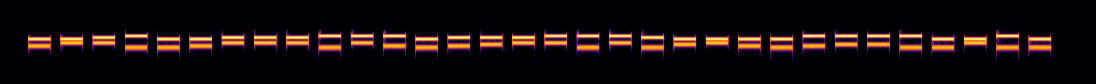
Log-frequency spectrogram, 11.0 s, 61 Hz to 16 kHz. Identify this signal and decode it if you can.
DTMF, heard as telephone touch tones, dialled by machine, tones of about 220 ms. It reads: 4*03140003#61580#3#27*4169931*31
